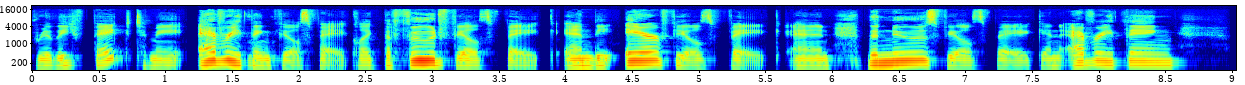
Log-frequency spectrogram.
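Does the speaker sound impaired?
No.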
